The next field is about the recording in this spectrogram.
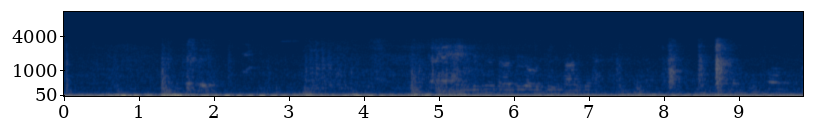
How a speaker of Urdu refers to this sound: بھئی یہ دروازے کھولو تو.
